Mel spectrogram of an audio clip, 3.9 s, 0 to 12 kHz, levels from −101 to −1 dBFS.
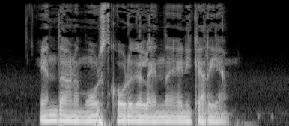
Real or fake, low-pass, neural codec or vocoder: real; 10.8 kHz; none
